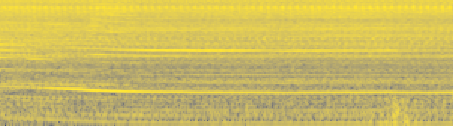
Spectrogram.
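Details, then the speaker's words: Toyota Auris alternator at idle, noise under hood near alternator first noticed at full steering lock: steady mid-pitched hum, sagging briefly then holding; whine caused by failed diode bridge, fixed by rebuilding Denso alternator with bearing replaced. "причина была в диодном мосте именно именно в диодном мосте как я и говорил вот этот шум"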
